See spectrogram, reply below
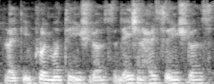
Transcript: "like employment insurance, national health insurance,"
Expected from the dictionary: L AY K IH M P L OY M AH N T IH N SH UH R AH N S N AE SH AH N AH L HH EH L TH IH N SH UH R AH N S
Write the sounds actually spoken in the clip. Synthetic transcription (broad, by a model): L AY K IH M P L OY M AH N T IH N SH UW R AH N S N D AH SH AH N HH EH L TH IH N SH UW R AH N S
